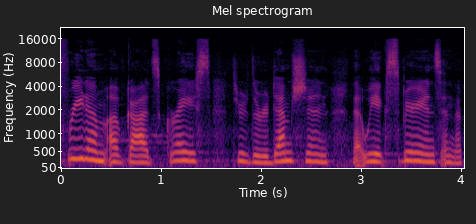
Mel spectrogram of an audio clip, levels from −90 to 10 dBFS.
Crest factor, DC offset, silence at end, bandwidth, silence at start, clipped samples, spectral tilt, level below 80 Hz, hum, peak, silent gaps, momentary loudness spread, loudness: 14 dB; under 0.1%; 0 s; 16 kHz; 0 s; under 0.1%; -5 dB/octave; -70 dBFS; none; -18 dBFS; none; 9 LU; -32 LUFS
